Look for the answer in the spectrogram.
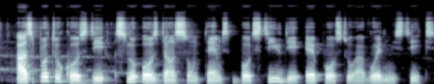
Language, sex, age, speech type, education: Nigerian Pidgin, male, 15-29, spontaneous, tertiary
